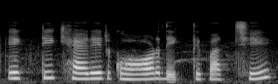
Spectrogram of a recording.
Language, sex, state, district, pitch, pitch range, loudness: Bengali, female, West Bengal, Cooch Behar, 270 Hz, 245-285 Hz, -16 LUFS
